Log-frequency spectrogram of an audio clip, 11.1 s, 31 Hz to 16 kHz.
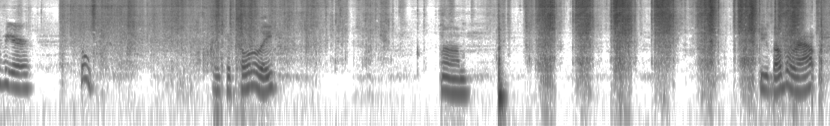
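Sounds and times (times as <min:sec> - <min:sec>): bubble wrap crinkling under sponge: 0:00.8 - 0:06.2, 0:07.0 - 0:11.0.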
